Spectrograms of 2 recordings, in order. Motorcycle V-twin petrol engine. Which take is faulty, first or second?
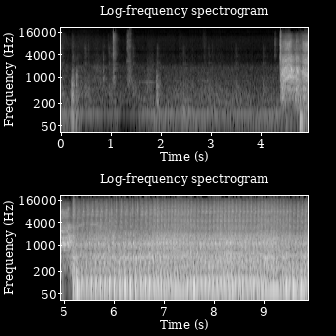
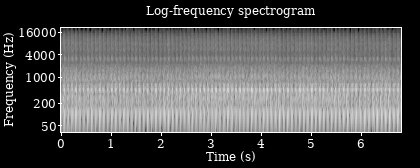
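second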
